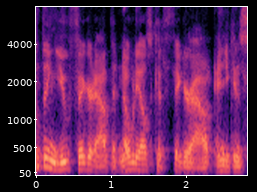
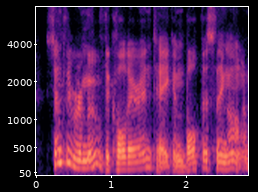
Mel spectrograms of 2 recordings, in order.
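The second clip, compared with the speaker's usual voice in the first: breezy higher-pitched manual voice; mock instruction read-out; reciting instructions; 5 semitones higher than usual. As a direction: mimic glib instructions, pitched up, as if it were easy. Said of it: "the instructions would say something like".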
